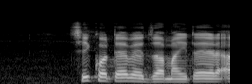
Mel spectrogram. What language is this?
Venda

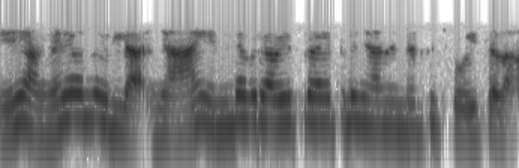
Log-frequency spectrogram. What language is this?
Malayalam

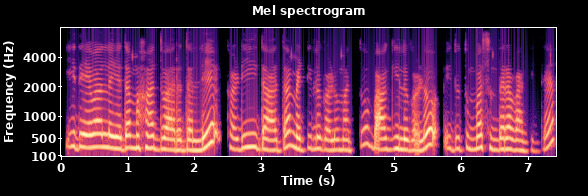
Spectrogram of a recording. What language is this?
Kannada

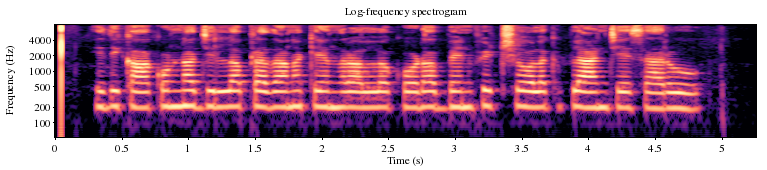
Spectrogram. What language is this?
Telugu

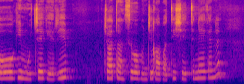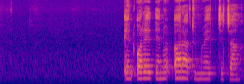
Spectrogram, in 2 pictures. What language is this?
Kalenjin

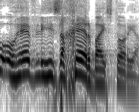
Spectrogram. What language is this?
Hebrew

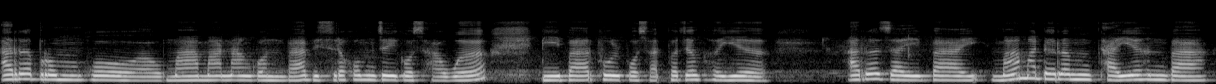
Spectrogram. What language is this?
Bodo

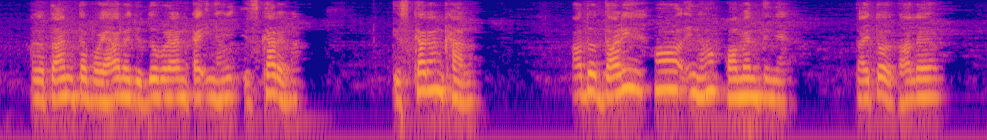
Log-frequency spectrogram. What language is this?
Santali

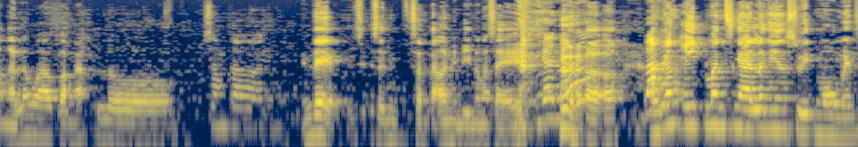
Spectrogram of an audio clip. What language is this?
Filipino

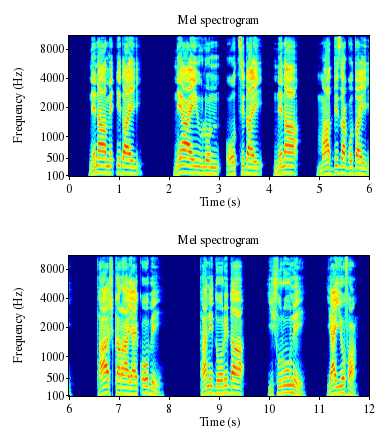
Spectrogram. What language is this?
Gamo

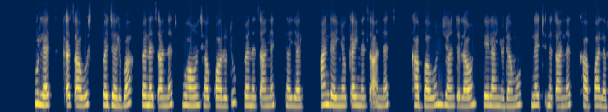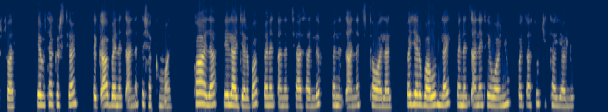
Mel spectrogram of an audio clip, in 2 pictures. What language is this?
Amharic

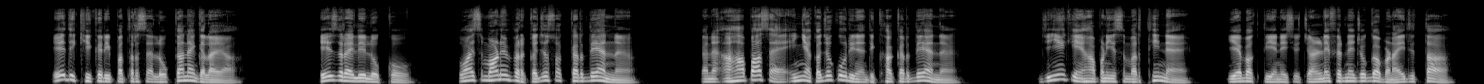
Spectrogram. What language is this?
Kangri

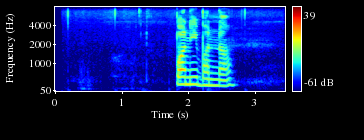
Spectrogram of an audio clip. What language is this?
Nepali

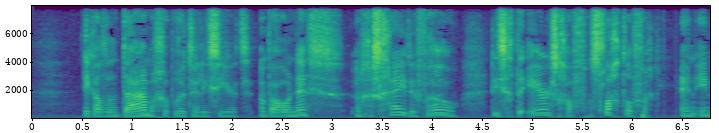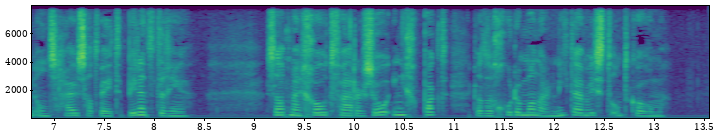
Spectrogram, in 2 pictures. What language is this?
Dutch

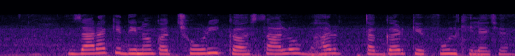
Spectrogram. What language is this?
Maithili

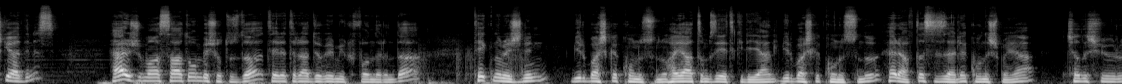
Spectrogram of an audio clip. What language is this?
Turkish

